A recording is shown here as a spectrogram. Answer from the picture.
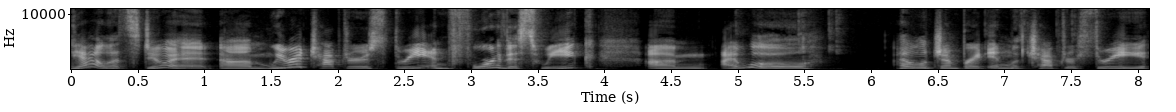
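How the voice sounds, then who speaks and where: A woman with a bright, sharp tone and a high pitch talks at a very slow pace, her pitch swinging very widely. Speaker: podcast co-host. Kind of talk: casual chat.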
